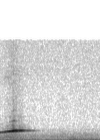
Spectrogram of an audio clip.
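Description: A single short whistle, gliding up in pitch and then holding briefly, about half a second long, followed by a faint steady hum.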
